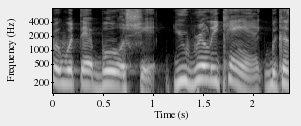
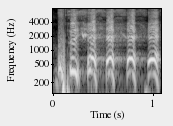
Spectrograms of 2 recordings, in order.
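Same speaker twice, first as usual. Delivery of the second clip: big loud laugh, much higher; loud burst of laughter; 10 semitones higher, 9 dB louder than usual. Real, not acted. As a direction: crack up out loud. Outrageous quote in recap.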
